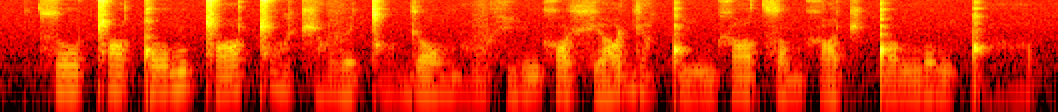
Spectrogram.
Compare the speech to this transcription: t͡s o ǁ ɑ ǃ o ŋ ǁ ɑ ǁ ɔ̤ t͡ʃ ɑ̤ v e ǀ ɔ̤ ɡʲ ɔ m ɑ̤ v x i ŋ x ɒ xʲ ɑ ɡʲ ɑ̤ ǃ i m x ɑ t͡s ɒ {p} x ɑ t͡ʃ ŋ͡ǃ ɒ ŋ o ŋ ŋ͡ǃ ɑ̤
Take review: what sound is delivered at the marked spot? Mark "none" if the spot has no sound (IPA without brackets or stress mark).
m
